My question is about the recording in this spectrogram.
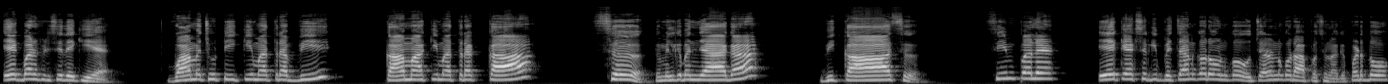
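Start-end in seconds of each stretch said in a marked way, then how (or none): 1.7-9.0 stretched-out syllable calling, each syllable punched; phonics drill. Shown as a demonstration. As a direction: sound out each syllable slowly for children, then join them. Sounding out syllables into words.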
